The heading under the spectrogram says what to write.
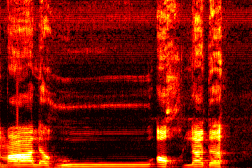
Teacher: ये हा के ऊपर मद है, तो इसको हम लंबा करके पढ़ेंगे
